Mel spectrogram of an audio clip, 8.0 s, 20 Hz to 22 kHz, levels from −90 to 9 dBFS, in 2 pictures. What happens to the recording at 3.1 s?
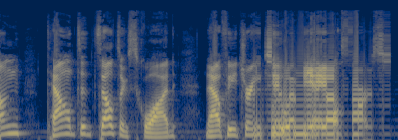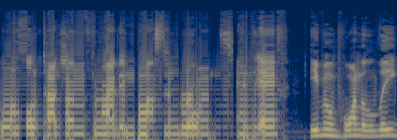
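At 3.1 s the speech is early in a stretch of robotic sound from repeated short buffers, running from about 2.53 s, just after "squad now", to 6.81 s. A rigid metallic buzz at 200 Hz sits over the sound for most of that span. That pitch matches a segment of about 5 ms being replayed over and over, likely because new audio arrived too seldom and the gaps were filled by looping the last buffer. Unlike a dropout or stutter, nothing falls silent and no chunk audibly restarts. The sound stays continuous, with a fixed mechanical pitch that still loosely tracks the speech.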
